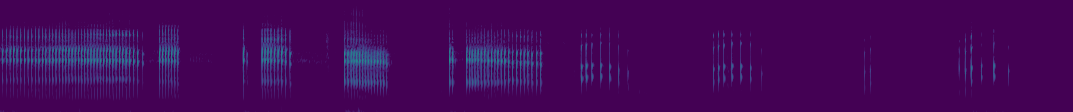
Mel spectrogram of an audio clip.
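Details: Commander Islands rock ptarmigan, subspecies ridgwayi, in the Komandorsky Nature Reserve during the spring lek, giving long harsh grating bursts, then shorter dry clicking rattles repeated at intervals.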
